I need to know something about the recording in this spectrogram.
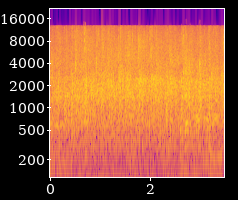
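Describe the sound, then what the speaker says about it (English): An audience applauds after a lightning talk. Many hands clap in a dense, steady roar that fills the room without a break and stays loud and close throughout. "Let's give her a round of applause"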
